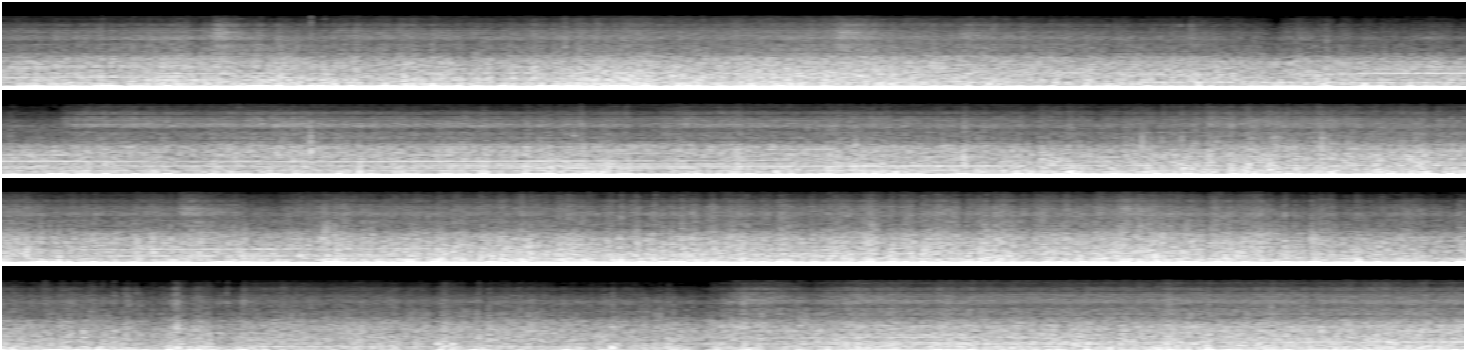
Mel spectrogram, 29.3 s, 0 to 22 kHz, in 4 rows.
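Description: Mazda MX-5's four-cylinder engine running at race speed, its pitch climbing slowly and dropping back several times through gear changes, half buried under heavy wind rush on the microphone.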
